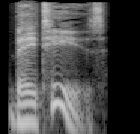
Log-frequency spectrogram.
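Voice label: "betise", British English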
